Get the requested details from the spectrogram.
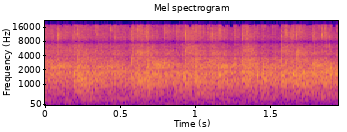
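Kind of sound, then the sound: crowd, audience clapping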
